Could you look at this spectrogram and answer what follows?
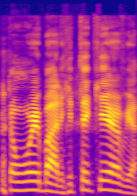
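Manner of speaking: New York police officer voice. In conversation, vouching for a man named Lane Mosul in a New York cop voice. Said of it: "Why did you sound like a New York cop then?".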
